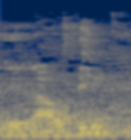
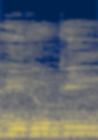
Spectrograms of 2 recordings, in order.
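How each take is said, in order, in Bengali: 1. শব্দটি আমেরিকান উচ্চারণে বলা হয়েছে। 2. শব্দটি নন-আমেরিকান উচ্চারণে বলা হয়েছে।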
